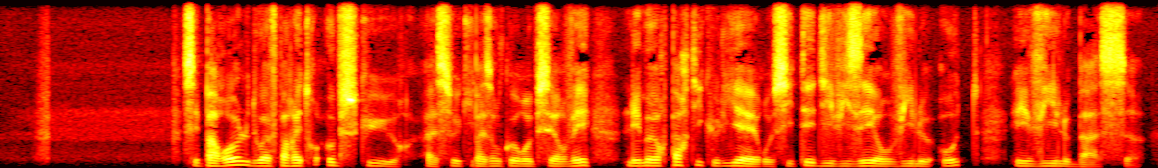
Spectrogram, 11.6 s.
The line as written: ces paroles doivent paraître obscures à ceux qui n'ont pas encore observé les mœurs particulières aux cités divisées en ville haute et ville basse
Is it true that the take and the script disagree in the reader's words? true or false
true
